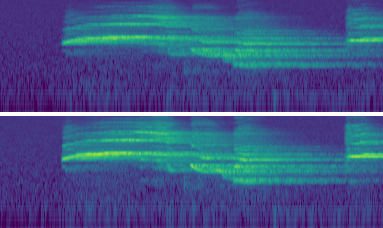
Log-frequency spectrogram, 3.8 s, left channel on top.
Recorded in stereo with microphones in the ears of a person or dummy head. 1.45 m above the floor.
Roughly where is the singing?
Right.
